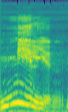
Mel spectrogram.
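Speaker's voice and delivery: over-the-top, drawn-out, really evil villain voice. Quoting the villain from a goofball comedy, Dr. Evil voice. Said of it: "like really evil like".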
